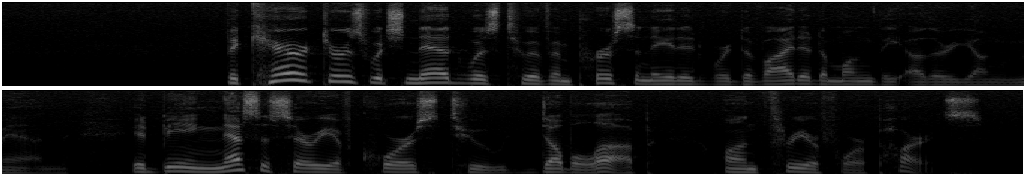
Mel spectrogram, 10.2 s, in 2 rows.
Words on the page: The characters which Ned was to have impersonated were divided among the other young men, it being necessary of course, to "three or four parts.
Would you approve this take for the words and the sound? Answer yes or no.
no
